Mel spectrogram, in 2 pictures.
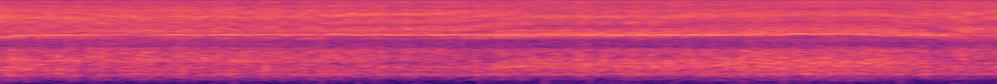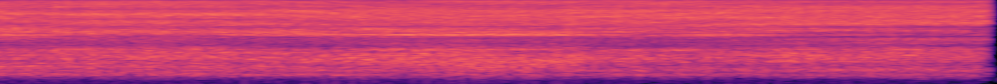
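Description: An electric air blower runs with a steady, loud, whooshing roar throughout while cleaning a computer keyboard. Nothing else is heard over it.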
